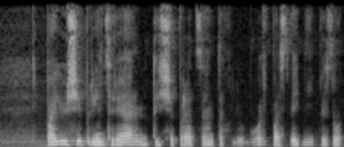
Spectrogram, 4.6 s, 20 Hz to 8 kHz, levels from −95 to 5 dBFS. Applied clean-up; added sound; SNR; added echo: none; none; none; none.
